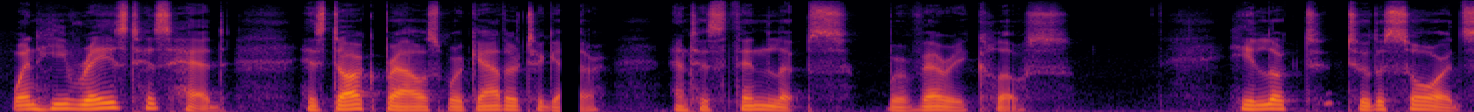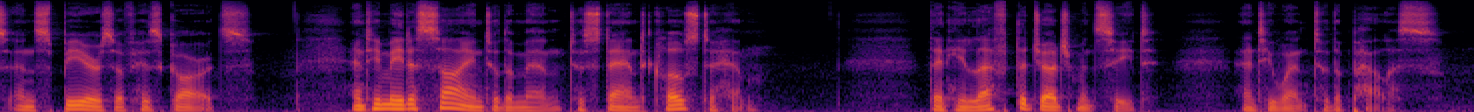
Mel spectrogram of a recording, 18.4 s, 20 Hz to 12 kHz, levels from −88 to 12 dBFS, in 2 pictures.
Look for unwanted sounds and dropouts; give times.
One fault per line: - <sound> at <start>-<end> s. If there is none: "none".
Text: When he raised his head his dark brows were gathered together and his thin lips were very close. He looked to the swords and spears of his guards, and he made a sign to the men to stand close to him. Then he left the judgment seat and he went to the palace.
- dropout at 3.5-3.6 s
